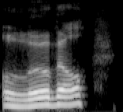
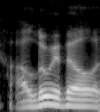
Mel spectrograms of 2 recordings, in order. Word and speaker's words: Louisville: We had some friends getting married just outside of Louisville, Kentucky. I hope I'm saying that right. Apparently, I was saying it wrong. Louisville is incorrect. Louisville is more correct, I guess.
